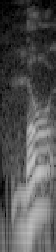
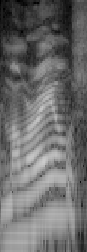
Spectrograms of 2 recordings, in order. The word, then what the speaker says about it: morels: hunt it similar to mural? Is that how you say mural? The mushrooms? Yeah, it's about like mushroom. How do you say that? Mural. The morelss. Morels. Yeah. Yeah.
